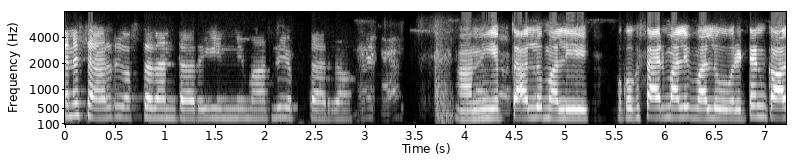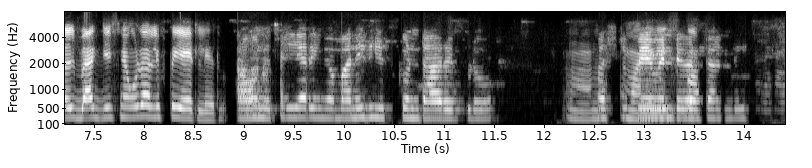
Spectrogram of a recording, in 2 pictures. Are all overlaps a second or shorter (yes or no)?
yes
